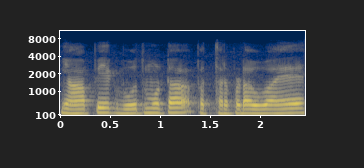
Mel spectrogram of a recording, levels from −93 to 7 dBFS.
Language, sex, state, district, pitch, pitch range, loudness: Hindi, male, Uttar Pradesh, Shamli, 165 Hz, 160-180 Hz, -14 LUFS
